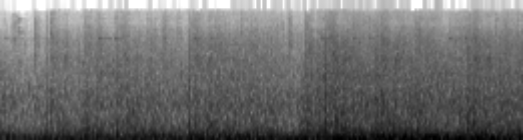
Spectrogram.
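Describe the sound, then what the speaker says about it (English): Artillery fire in the video game The Legend of Alfur, a dense continuous rumble of explosions building slightly louder over a few seconds, with no talk. "Shalnawaz got killed by the artillery fire"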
